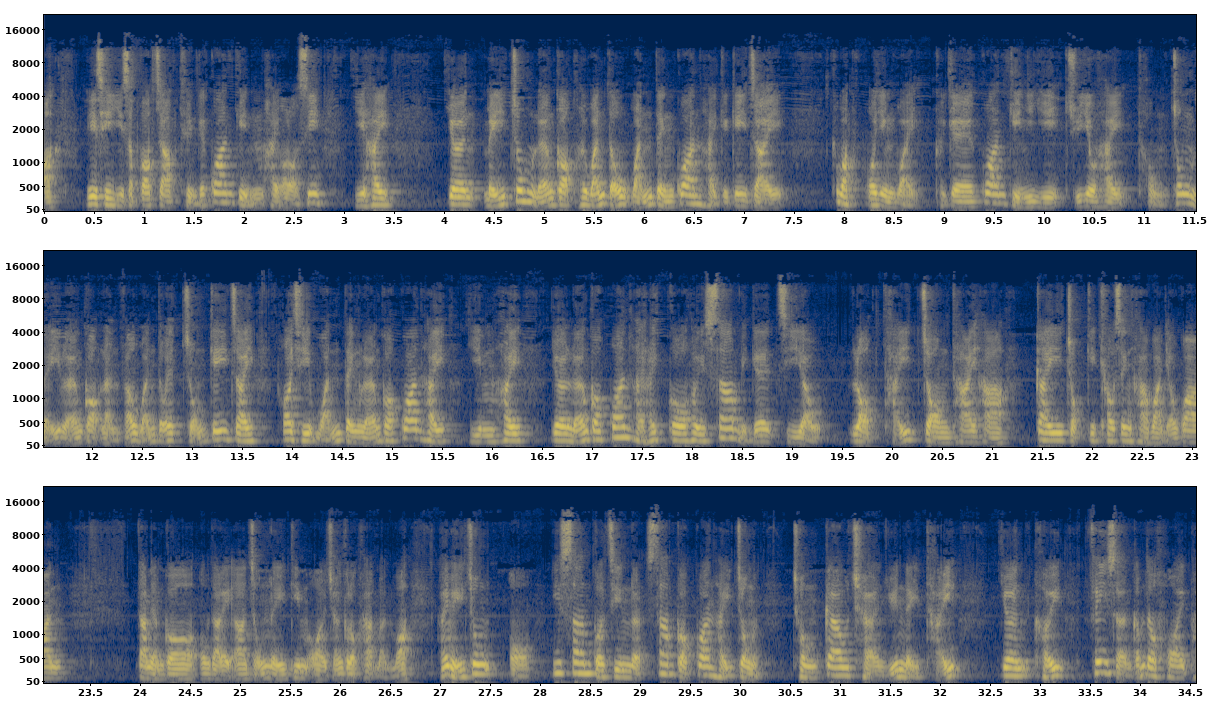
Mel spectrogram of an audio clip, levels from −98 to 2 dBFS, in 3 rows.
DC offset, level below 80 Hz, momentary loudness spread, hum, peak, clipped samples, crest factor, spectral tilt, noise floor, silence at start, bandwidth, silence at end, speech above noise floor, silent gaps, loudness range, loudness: under 0.1%; -64 dBFS; 7 LU; none; -6 dBFS; under 0.1%; 16 dB; -4.5 dB/octave; -54 dBFS; 0 s; 14 kHz; 0 s; 33 dB; none; 3 LU; -22 LUFS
